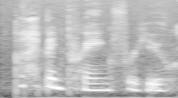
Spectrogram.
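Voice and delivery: soft unvoiced whisper of a secret kindness; hushed confidence. Preacher retells the nurse quietly whispering she's been praying. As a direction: breathe it like a forbidden confession.

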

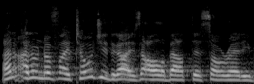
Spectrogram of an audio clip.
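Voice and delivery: ordinary talk, nothing marked

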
